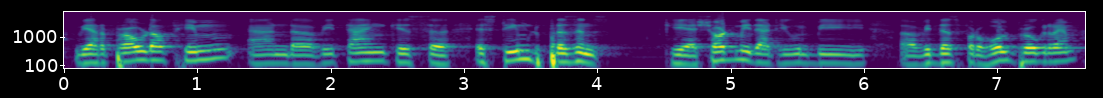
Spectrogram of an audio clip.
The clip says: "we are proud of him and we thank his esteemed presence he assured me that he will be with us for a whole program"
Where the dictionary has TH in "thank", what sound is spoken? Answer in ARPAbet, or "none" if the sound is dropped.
T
